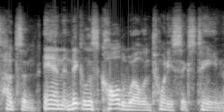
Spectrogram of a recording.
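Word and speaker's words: Hutson: It's not Houston, it's Hudson, and Nicholas Caldwell in 2016.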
